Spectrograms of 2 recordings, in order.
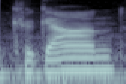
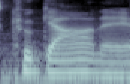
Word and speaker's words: Kugane: during our stay in kagan it's it's kugane apparently um i was watching a another youtuber excuse me hiccups uh yeah and that's how they seem to pronounce it so i will probably do the same kugane business favors the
